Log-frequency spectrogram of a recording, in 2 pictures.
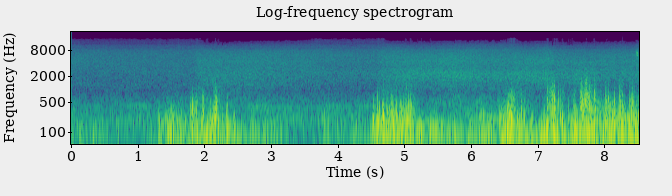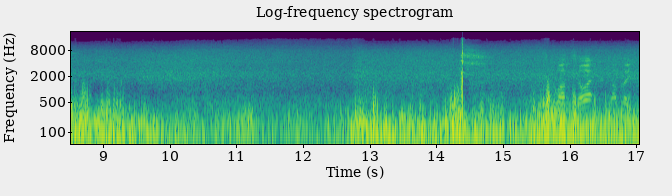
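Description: Wind buffeting the microphone, louder from about four and a half seconds in. Near the end, one sharp crack of a golf driver striking the ball off the tee.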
